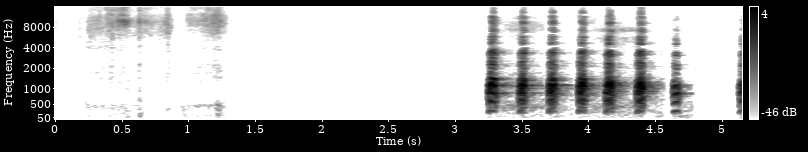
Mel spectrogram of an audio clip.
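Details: Loud clucking from a pet hen perched on a tree branch: after a faint hissing rustle and a long quiet gap, seven quick clucks follow in a rapid, slightly uneven series, a little over two per second.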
